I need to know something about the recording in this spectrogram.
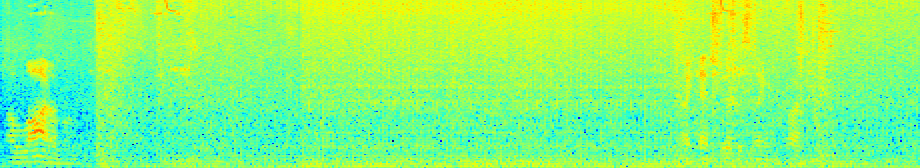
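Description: Game gunfire rattles in quick bursts.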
